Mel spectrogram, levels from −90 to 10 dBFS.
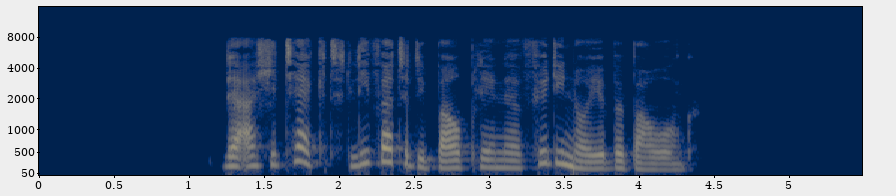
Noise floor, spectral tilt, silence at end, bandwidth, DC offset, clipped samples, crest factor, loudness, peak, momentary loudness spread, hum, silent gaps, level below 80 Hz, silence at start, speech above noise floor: under -90 dBFS; -4.5 dB/octave; 1.2 s; 8.2 kHz; under 0.1%; under 0.1%; 20 dB; -38 LUFS; -18 dBFS; 7 LU; none; none; -78 dBFS; 1.25 s; over 53 dB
